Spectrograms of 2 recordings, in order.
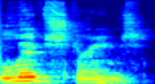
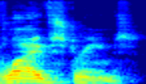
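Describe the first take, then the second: First: The vowel in live rhymes with give. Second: The vowel in live rhymes with five. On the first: This is how a machine voice misreads it. The speaker calls it wrong. "That's why you get live streams" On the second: This is how a native speaker says it. The speaker calls it right. "instead of live streams"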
